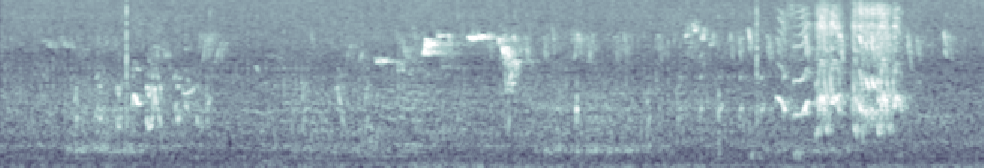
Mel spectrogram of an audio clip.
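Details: Eastern rosella perched high in a hedge in the morning, its mate in a nearby pecan tree, chattering in soft, scattered chips and twittering notes, ending in a louder, harsher burst over a low background hum.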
